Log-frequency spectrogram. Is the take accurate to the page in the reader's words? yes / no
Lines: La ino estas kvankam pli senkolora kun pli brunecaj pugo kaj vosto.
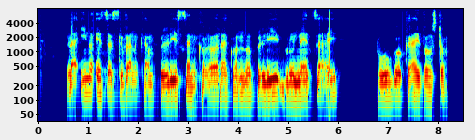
yes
